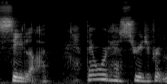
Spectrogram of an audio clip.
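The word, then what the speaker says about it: צלע: The word ts l ah or ts e l a is pronounced cila.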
